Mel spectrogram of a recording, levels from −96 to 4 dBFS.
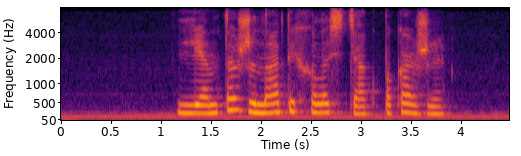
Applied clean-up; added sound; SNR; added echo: none; none; none; none.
